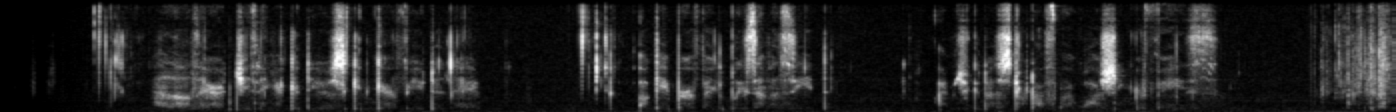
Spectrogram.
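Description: A woman whispering close to the microphone, her breathy speech broken by small sharp mouth clicks.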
